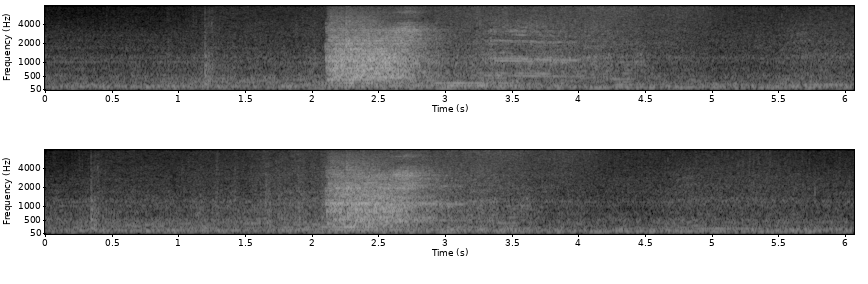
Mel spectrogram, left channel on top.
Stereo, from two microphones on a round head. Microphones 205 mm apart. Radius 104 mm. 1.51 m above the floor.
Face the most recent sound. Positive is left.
turn(degrees=5)  # may be behind; listen again after turning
